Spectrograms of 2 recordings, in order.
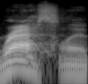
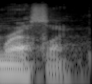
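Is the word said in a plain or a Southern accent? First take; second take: Southern; plain. First: It is said with a local Southern pronunciation. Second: It is said with a plain, standard pronunciation.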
